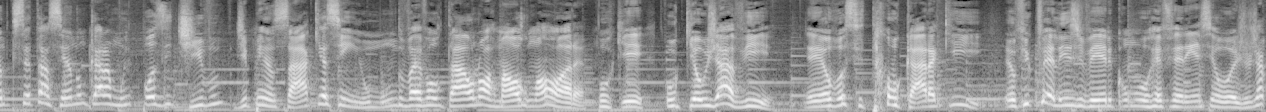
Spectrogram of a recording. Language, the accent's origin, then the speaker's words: Portuguese; Brazil; Eu nunca saí do Brasil. E não, não, não eu, eu quero ir para fora, mas eu não me arrependo, não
